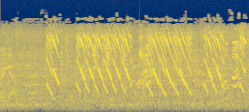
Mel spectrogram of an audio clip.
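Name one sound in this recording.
A claw machine plays a quick run of rising electronic chimes.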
